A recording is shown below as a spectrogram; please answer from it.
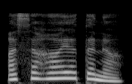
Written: ಅಸಹಾಯತನ

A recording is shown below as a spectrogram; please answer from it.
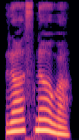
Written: ರಾಸ್ನಾವ

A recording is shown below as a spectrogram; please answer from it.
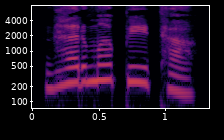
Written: ಧರ್ಮಪೀಠ

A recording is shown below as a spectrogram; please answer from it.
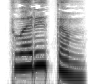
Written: ತ್ವರಿತಂ

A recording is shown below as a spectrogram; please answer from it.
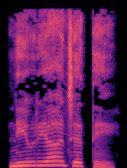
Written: ನಿವ್ರ್ಯಾಜತೆ

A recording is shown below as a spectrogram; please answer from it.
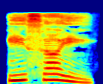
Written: ಈಸಾಯಿ

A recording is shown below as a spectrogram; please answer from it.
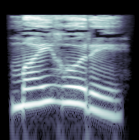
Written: ಮೋಹರಿ

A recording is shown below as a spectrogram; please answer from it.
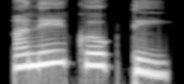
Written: ಅನೇಕೋಕ್ತಿ

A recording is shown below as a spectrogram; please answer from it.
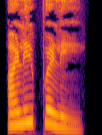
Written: ಅಳಿಪಳಿ

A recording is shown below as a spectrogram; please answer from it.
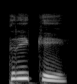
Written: ದಾರಿಕೆ

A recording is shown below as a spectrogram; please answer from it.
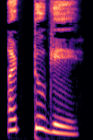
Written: ಅಟ್ಟಗೆ

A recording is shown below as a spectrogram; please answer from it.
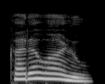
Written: ಕರವಾಲ

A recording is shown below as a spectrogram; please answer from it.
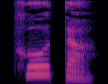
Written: ಖೋತ

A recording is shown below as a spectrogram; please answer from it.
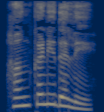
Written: ಹಂಕಣಿದಲೆ

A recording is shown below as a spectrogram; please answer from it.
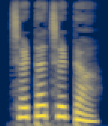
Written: ಛಢಾಛಡಿ

